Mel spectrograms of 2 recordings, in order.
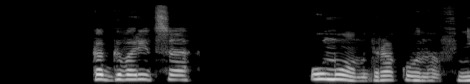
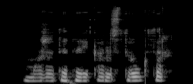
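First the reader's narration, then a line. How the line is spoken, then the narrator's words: Quiet question. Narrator (Russian): тихо спросила я Свена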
